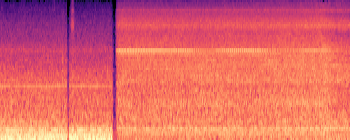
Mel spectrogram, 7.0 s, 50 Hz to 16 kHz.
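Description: Airbus A330-300 reverse thrust in Microsoft Flight Simulator: a loud, steady jet roar that drops out abruptly after about two seconds, then settles into a lower, even engine hum with a faint high whine throughout.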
